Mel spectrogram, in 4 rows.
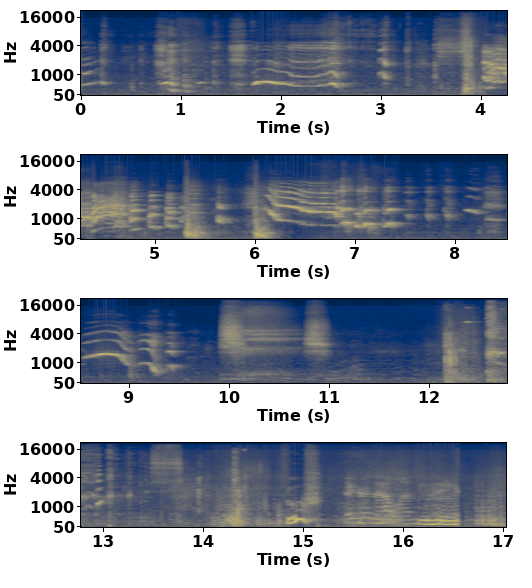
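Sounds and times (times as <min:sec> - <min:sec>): person laughing: 0:12.6 - 0:13.8.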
